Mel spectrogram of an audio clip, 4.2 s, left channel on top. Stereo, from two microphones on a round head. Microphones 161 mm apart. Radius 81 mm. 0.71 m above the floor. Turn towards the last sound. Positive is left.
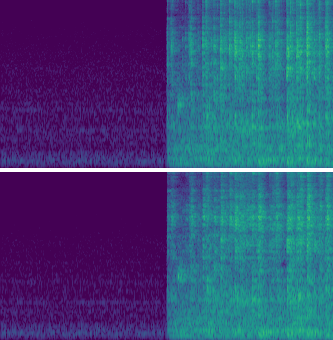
turn(degrees=70)  # may be behind; listen again after turning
